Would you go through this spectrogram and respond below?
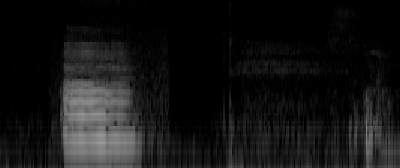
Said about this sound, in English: Bless you. Heard that twice.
